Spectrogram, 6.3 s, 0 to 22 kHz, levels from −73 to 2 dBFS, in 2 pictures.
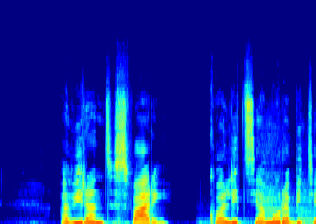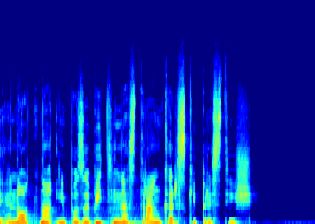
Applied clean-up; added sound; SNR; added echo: none; Cough; 18 dB; none.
